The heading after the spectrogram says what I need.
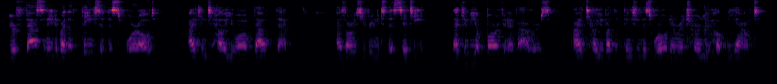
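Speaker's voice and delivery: normal talking voice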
